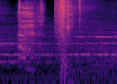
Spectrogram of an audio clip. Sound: shutter sounds

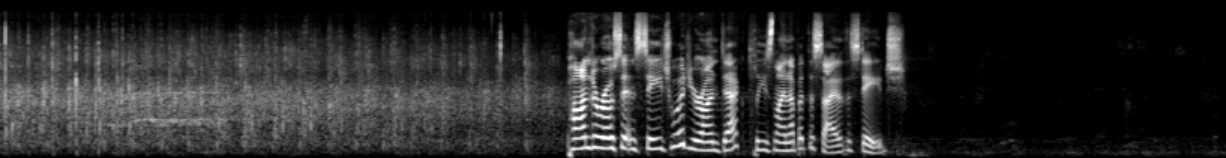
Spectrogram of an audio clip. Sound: applause

